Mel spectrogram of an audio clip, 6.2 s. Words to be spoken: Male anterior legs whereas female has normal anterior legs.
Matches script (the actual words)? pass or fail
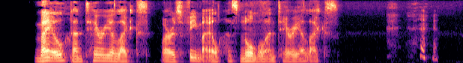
pass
